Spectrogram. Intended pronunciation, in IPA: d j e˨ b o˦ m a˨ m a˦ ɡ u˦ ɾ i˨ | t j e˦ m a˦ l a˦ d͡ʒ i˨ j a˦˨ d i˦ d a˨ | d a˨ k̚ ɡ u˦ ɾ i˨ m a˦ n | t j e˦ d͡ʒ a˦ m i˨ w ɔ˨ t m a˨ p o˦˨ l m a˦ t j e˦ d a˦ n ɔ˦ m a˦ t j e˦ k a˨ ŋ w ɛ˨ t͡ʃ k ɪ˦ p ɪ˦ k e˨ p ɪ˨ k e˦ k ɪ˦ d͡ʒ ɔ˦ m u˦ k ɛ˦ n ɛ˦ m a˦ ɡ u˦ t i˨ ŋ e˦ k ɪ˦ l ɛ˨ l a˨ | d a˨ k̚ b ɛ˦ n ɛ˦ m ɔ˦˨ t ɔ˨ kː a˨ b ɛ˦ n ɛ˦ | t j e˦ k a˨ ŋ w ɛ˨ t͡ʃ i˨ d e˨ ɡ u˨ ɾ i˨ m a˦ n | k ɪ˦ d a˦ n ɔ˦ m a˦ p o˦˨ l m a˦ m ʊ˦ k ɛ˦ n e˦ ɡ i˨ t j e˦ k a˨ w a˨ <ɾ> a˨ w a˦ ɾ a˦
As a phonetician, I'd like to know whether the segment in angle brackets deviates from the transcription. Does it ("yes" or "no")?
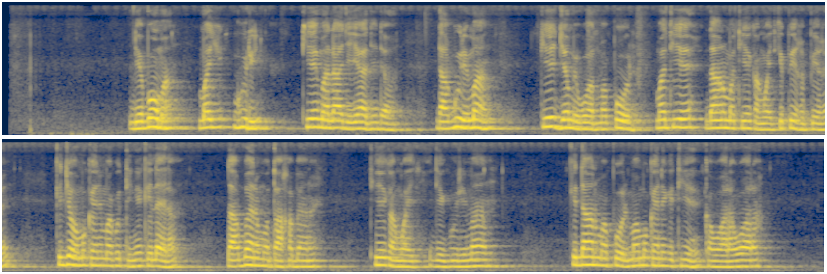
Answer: no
